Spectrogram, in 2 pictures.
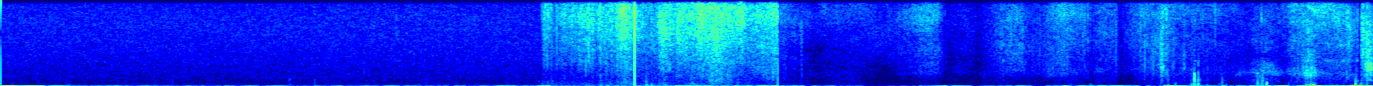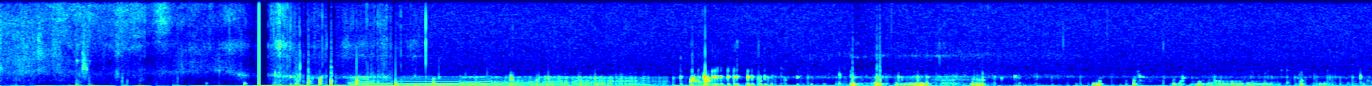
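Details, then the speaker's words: Bowel sounds recorded while lying down, stomach empty apart from several lactic-acid (Yakult) drinks, microphone held by hand: active, frequent gurgling and rumbling bursts, described as louder and more varied than usual digestion. ""My stomach is rumbling a lot 😳". "The sound of my stomach is getting louder 😅"."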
